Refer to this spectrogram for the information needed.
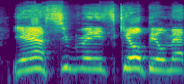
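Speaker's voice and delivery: stoner talk, pitched very high. Mocking how another speaker portrays a man, imitating a stoner. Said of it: "He's like".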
